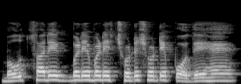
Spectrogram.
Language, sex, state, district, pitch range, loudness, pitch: Hindi, male, Uttar Pradesh, Shamli, 165-200 Hz, -13 LUFS, 195 Hz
